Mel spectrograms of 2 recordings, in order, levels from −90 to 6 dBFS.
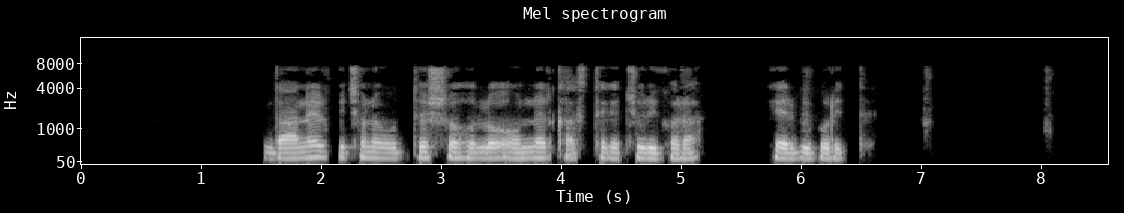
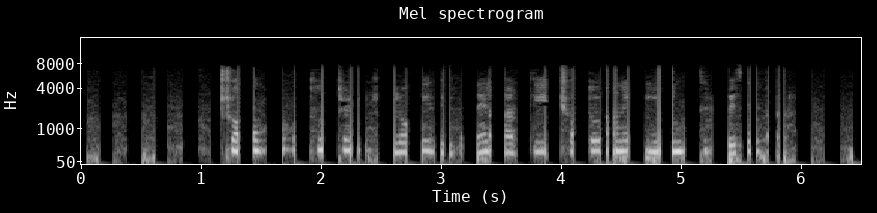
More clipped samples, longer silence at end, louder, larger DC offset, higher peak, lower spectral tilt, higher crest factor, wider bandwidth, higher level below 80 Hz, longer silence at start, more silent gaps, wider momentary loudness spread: neither; first, 1.5 s vs 0.05 s; first, -18 LUFS vs -23 LUFS; neither; about the same, -2 dBFS vs -4 dBFS; about the same, -6.5 dB/octave vs -6.5 dB/octave; about the same, 18 dB vs 20 dB; about the same, 7.8 kHz vs 7.6 kHz; second, -56 dBFS vs -42 dBFS; first, 1.55 s vs 0.05 s; first, 2.10-2.14 s, 5.20-5.71 s, 6.39-6.47 s, 6.63-6.99 s vs 0.46-0.50 s, 0.93-0.98 s, 1.34-1.43 s, 1.63-1.67 s, 5.35-5.39 s; second, 6 LU vs 17 LU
